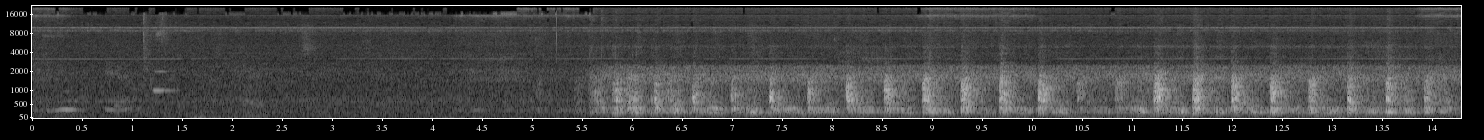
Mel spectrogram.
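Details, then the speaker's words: Fetal heartbeat on Doppler during ultrasound at 7 weeks 1 day, embryo about 1 cm: quiet room hiss, then fast, regular whooshing beats at about 158 a minute, a normal early fetal heartbeat. "e o nenê, coraçãozinho batendo. Vamos escutar o coraçãozinho."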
